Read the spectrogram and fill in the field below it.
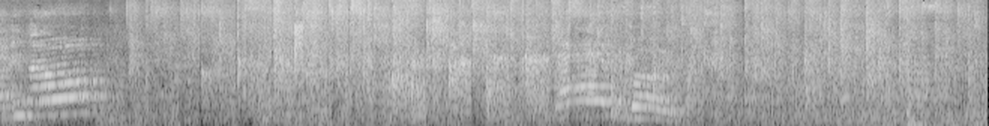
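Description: Children clap their hands quickly.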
